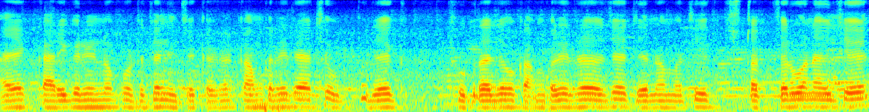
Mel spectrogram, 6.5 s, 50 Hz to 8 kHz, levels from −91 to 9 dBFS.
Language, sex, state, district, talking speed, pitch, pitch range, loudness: Gujarati, male, Gujarat, Gandhinagar, 220 wpm, 140 Hz, 135-145 Hz, -15 LUFS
